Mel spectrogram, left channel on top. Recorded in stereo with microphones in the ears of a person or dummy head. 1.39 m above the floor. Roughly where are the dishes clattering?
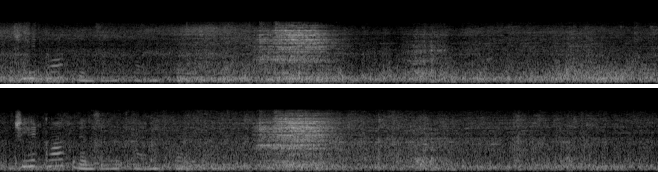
Centre.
